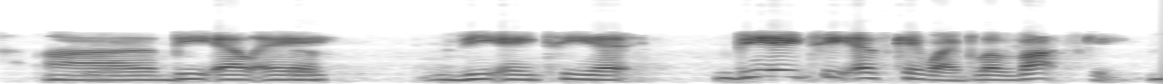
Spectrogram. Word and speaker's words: Blavatsky: say her name again for our audience Helena blavatsky uh b-l-a-v-a-t-a v-a-t-s-k-y blavatsky right fascinating individual but so the three aspects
